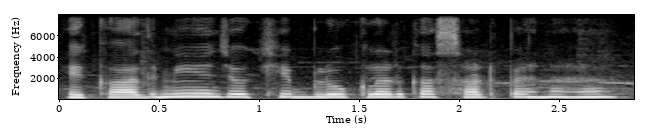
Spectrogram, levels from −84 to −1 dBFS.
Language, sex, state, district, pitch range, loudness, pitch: Hindi, female, Bihar, Patna, 245-260 Hz, -15 LUFS, 255 Hz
